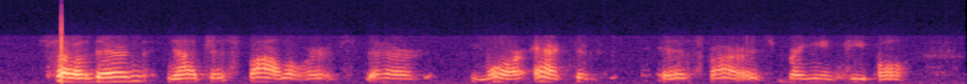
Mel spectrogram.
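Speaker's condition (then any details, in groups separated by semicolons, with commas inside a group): Essential tremor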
